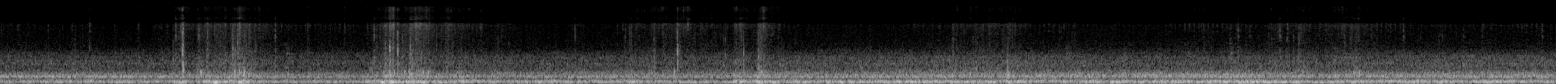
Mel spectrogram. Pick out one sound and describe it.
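A car engine drones, heard from inside the car while driving.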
